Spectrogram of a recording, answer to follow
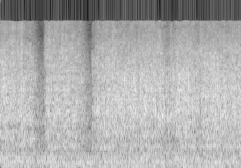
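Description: Many camera shutters clicking rapidly at once, overlapping into a dense, continuous clatter.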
